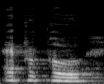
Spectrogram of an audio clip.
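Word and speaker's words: apropos: Appropo your attitude with that funny silent s on the end.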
